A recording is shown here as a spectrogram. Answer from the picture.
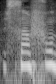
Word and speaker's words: Saint-Fons: Est-ce que le S se prononce? Non, il ne se prononce pas. Saint-Fons dans le Rhône, où il fait très très chaud, il va faire très chaud cet après-midi.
